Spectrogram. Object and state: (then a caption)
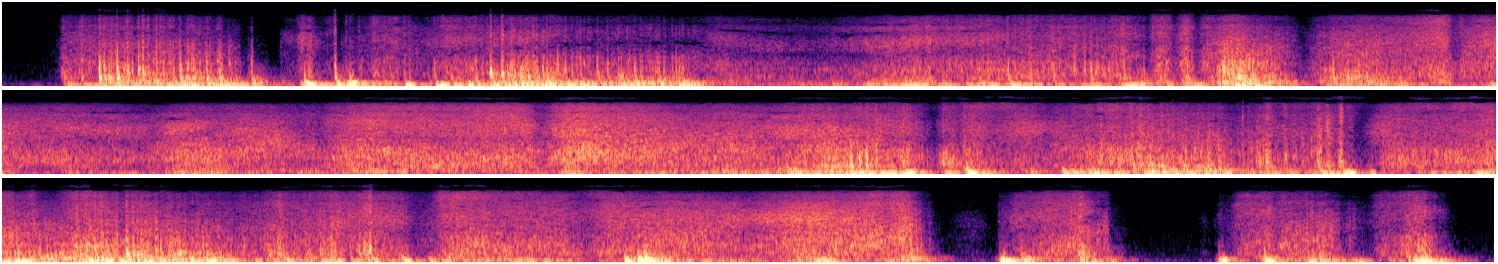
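Low-pile carpet being scratched. Fingertips and short nails scratch and scurry across a low-pile speckled carpet toward the camera, giving a continuous rough, muffled scraping. The sound is mostly low with dense rustling texture, short louder bursts, and brief silent gaps near the end.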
